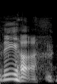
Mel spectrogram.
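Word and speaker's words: ni hao (你好): I thought ni hao was a great player. You got a shank. How do you say that? – It's ni hao. – Ni hao. Ni hao. Okay.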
